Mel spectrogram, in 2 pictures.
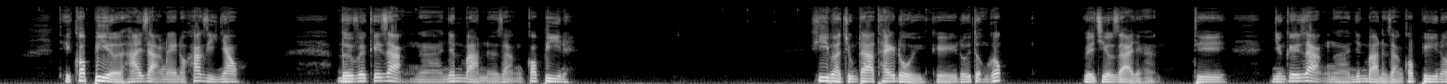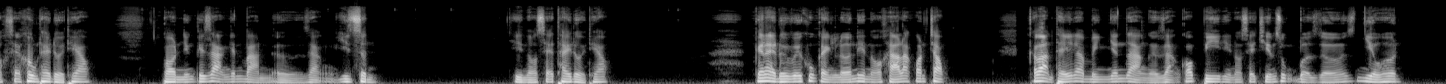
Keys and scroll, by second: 1.8 ctrl+3, 2.7 Escape, 6.8 ctrl+3, 9.6 Escape, 17.3 ctrl+3, 20.3 Escape, 23.3 Escape, 25.9 ctrl+3.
